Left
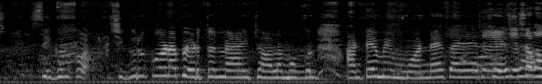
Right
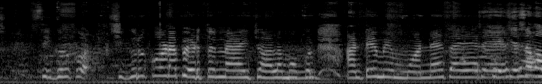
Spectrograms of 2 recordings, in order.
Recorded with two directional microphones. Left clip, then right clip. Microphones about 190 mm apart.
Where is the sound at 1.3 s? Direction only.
10° left (ahead or behind).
